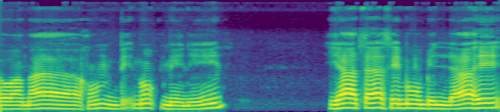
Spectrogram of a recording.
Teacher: میم ساکن کو اپنے مخرج سے نرم کر کے غنہ کے ساتھ پڑھا جائے گا۔ اس کو اخفاء شفوی کہتے ہیں۔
